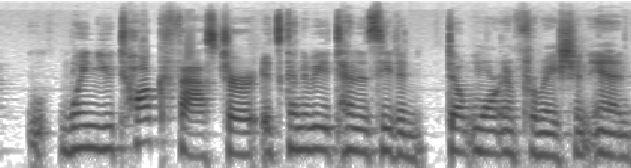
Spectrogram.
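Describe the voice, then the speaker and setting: A woman speaks at a fairly quick pace with a medium pitch. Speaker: podcast co-host, psychology/fitness coach educator. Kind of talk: educational podcast discussion. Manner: fast.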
